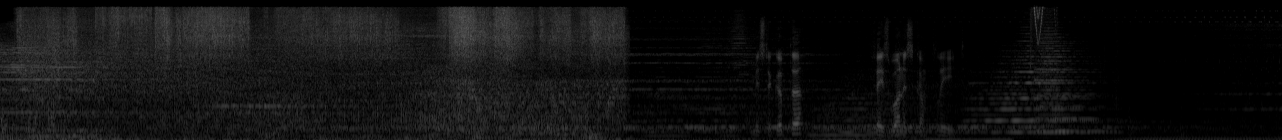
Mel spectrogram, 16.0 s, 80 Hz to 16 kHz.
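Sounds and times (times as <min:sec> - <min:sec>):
underwater cutting torch hissing: 0:00.0 - 0:07.9.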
